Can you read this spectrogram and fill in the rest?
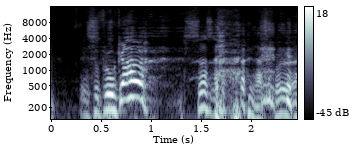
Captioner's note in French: rire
